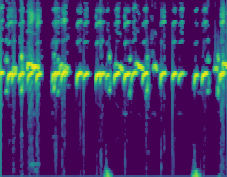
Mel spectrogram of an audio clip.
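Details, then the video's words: Lure recording of a clamorous white-headed munia flock: rapid strings of thin, high, slightly rising chirps from several birds overlapping, with a couple of dull low thuds. "suara pikat burung emprit kaji / Pipit haji koloni ribut"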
